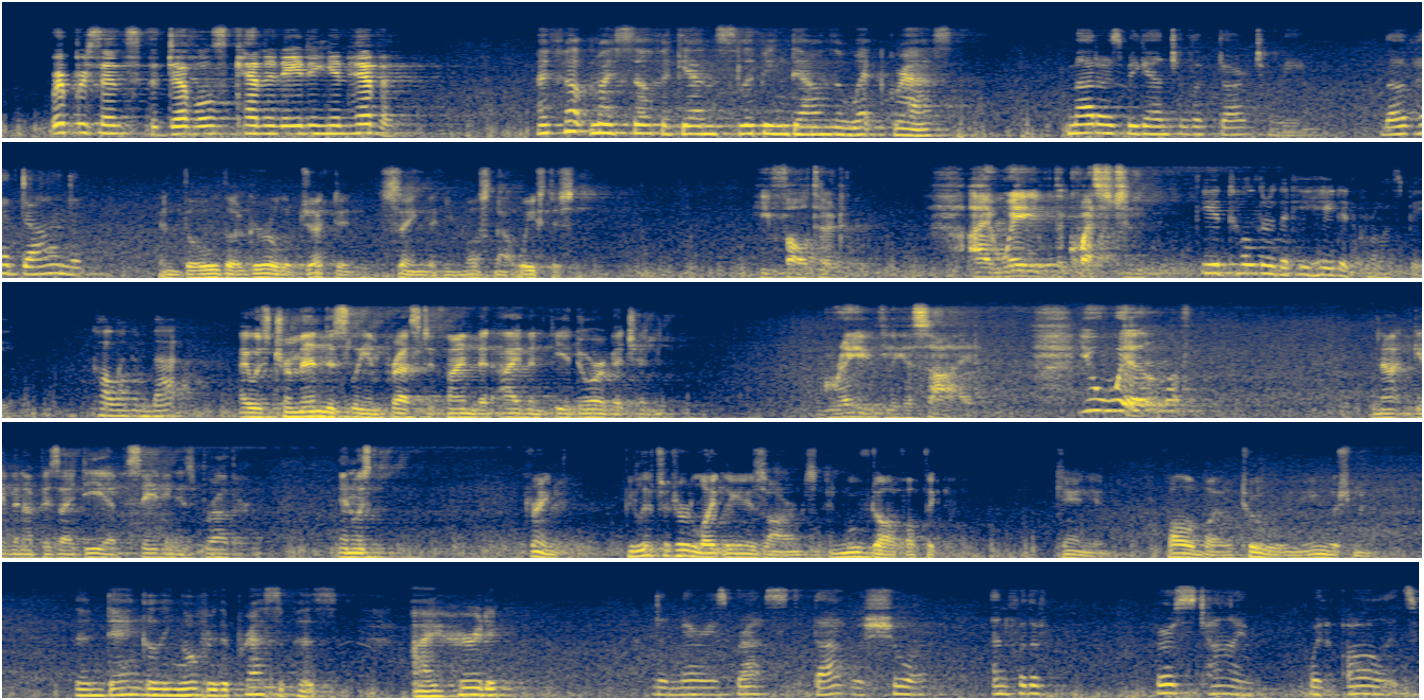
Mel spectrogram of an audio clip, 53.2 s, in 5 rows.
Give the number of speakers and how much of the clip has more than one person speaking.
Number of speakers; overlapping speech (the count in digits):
7, no overlap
